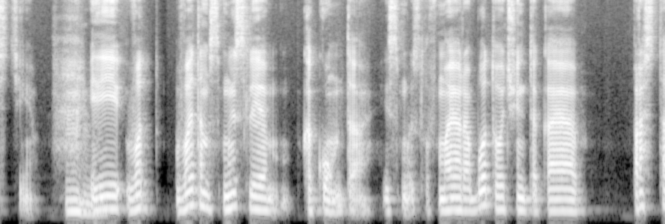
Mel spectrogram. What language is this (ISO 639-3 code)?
rus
